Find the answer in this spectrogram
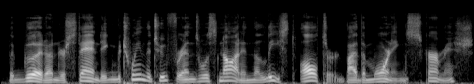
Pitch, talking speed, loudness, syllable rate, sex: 125 Hz, 215 wpm, -20 LUFS, 5.5 syllables/s, male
